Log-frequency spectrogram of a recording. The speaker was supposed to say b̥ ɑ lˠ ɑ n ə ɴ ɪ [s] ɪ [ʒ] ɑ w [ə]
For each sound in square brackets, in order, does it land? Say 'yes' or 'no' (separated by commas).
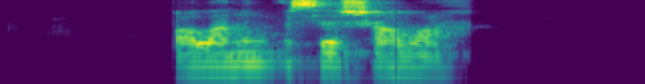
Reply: yes, no, no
